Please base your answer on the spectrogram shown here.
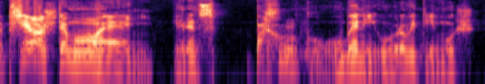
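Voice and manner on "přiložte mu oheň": higher, louder and slow menacing order; furious official ordering torture; threatening shout. A narrator's reading. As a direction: drag out the command to torture him. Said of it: "zvolal výhružně".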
